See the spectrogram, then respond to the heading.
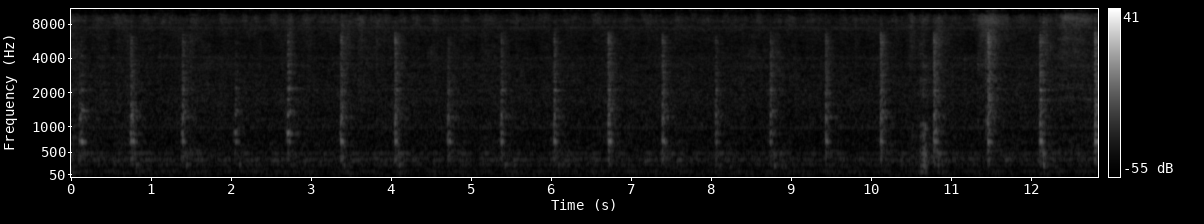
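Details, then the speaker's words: Pooboo stationary exercise bike after tightening cover screws: sharp squeak about once per pedal stroke, roughly 90 a minute; still squeaking, owner concludes not the belt, something else inside. "So it must not be the belt. It's got to be something else squeaking inside here besides that belt."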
